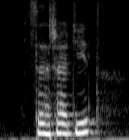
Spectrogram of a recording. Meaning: to sort (to arrange in order)
- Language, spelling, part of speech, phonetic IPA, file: Czech, seřadit, verb, [ˈsɛr̝aɟɪt], Cs-seřadit.ogg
